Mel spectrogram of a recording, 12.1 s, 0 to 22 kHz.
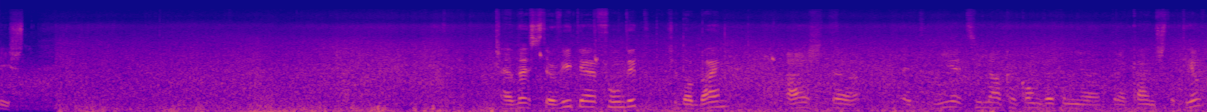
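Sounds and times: sea surf: 0.0s - 12.0s
wind buffeting microphone: 0.5s - 12.0s.

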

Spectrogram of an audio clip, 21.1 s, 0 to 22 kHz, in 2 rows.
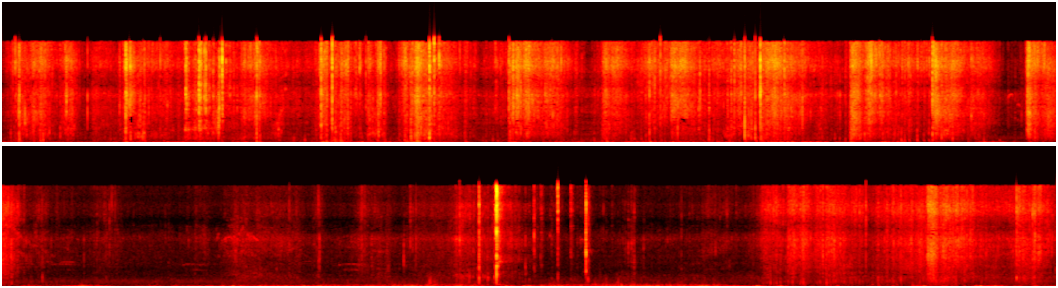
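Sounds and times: footsteps crunching through snow: 0.0s - 11.0s, 18.1s - 21.0s
twigs snapping: 0.1s - 10.7s.

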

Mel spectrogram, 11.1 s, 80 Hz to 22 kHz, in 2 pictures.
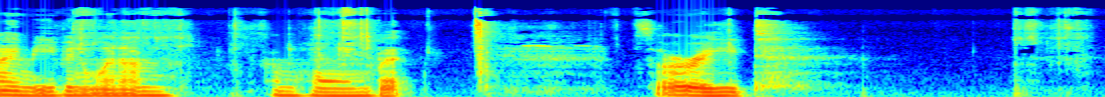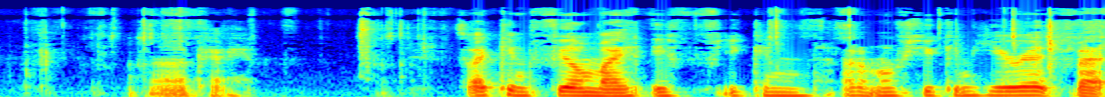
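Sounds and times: paper and card rustling: 0.1s - 2.1s, 5.0s - 11.0s.

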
